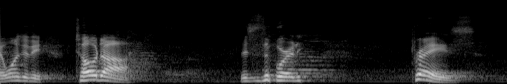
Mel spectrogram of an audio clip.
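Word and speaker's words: תּוֹדָה: is pronounced let's do the next one let's pronounced toada everybody say one two three toada this is the word praise and it is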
